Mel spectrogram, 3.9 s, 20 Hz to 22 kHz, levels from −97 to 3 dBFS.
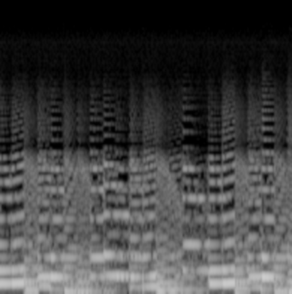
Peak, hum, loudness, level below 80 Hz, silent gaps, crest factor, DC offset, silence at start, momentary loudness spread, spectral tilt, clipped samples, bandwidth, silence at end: -12 dBFS; none; -27 LUFS; -36 dBFS; none; 12 dB; under 0.1%; 0 s; 6 LU; -10 dB/octave; under 0.1%; 6 kHz; 0 s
